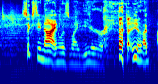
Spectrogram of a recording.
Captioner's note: chuckling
